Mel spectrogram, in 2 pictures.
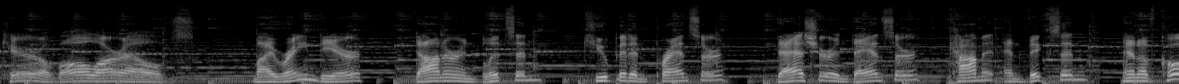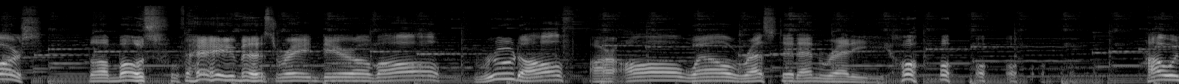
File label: character Santa Claus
